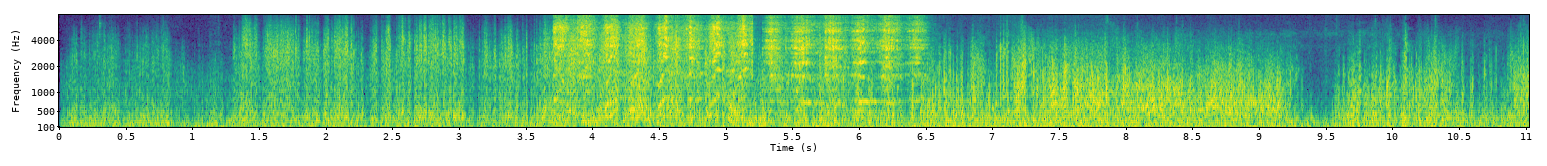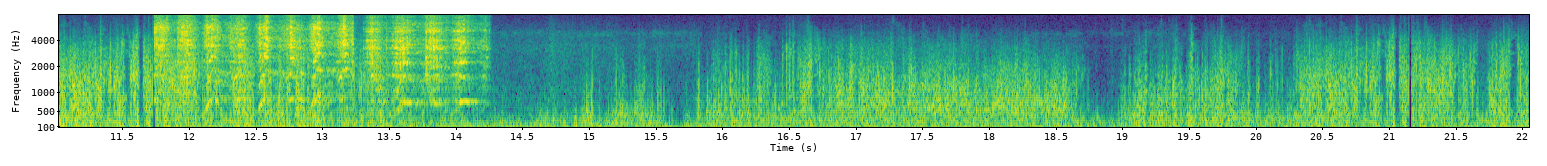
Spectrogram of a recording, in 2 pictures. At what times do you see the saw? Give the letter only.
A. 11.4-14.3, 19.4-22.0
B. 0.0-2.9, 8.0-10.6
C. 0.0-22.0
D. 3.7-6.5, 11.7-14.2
D.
